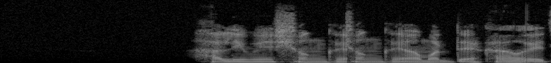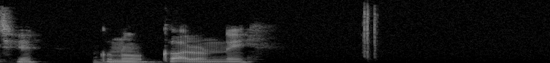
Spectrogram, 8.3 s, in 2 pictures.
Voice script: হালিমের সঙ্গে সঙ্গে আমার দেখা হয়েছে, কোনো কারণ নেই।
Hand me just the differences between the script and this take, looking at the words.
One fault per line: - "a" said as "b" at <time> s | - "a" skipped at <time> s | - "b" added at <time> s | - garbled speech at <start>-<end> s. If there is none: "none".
none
